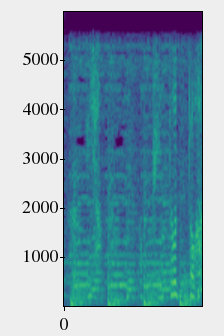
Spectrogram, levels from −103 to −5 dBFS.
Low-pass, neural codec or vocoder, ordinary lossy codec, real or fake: 5.4 kHz; none; none; real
